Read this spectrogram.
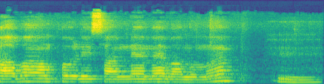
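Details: Male who stutters, recorded after therapy for comparison with recordings from a year earlier; treated stuttering with prolonged speech.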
